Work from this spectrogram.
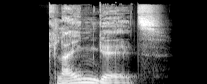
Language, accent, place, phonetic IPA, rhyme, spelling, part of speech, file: German, Germany, Berlin, [ˈklaɪ̯nˌɡɛlt͡s], -aɪ̯nɡɛlt͡s, Kleingelds, noun, De-Kleingelds.ogg
- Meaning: genitive singular of Kleingeld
